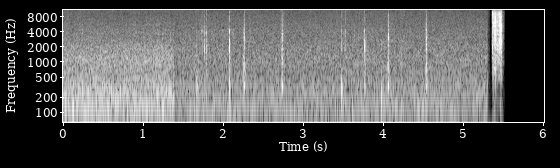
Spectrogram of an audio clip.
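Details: Curly-feathered budgerigar with a chronic nasal condition, under veterinary treatment but not improving, recorded June 2017: a quiet series of about nine tiny, sharp clicking sneezes within a few seconds.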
